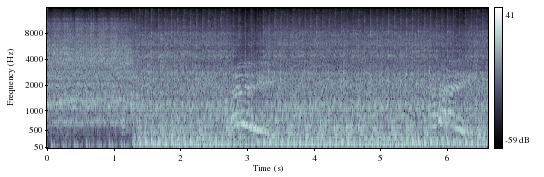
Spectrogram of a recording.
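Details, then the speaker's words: American Sportsworks Carbide 5150 go kart, GY6 150cc single, first start after replacing starter clutch (one-way bearing) that stopped it cranking; catches after a few seconds and settles into a steady, even chug with no knocks or misses, healthy normal running. "oh that sounds good oh my gosh it's R it perfect no way wonder if it move"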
